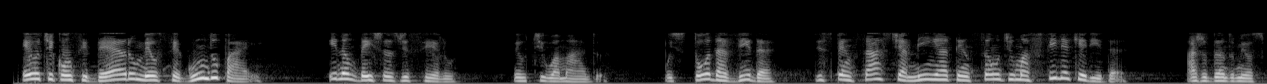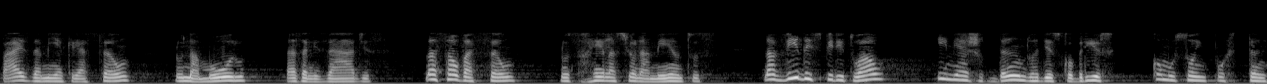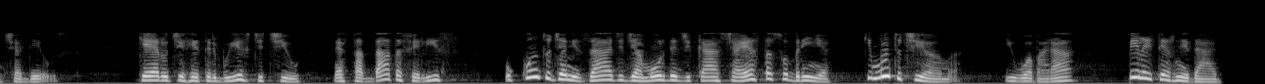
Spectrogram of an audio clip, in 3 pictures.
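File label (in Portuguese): EVANG ANIVERSÁRIO DE TIO, Feminino; Aniversarios; Telemensagens; Telemensagens 2017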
